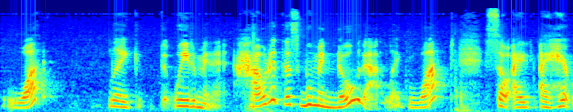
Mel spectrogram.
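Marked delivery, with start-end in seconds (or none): 0.0-4.6 climbing, louder, in sheer disbelief; stunned disbelief. Retold or imitated. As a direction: replay the moment it clicked, amazed. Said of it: "And I was like".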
